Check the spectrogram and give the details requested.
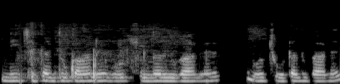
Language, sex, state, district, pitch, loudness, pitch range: Hindi, male, Bihar, Araria, 160 Hz, -22 LUFS, 160-170 Hz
